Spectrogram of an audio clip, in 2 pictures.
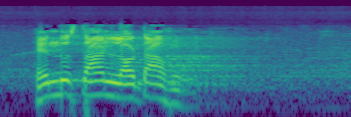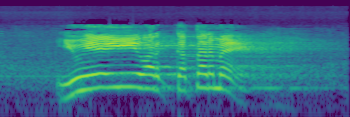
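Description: An elderly man speaks forcefully into a microphone over loudspeakers, his voice echoing.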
